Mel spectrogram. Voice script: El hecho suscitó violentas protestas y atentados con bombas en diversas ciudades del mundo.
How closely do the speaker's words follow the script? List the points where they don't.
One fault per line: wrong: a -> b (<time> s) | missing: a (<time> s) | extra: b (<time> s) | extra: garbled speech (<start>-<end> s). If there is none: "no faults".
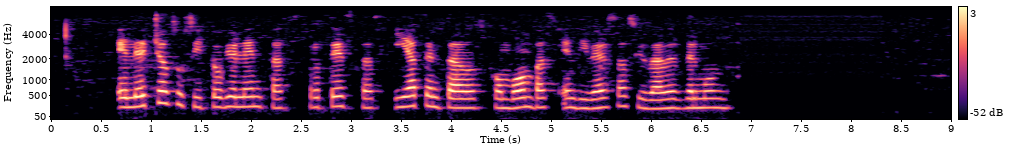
no faults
